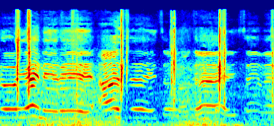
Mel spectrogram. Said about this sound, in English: This is him singing one of his home nation's songs to lighten the journey.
